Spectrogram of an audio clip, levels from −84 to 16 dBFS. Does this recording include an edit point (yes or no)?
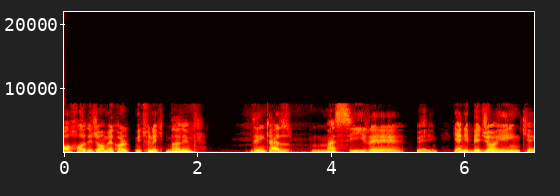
yes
